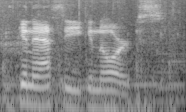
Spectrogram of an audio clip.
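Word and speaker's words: Gnasty Gnorc: Except for Ganassi Gnorcs. That is the proper pronunciation, you can find me otherwise.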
